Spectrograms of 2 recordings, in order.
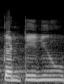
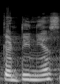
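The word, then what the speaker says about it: continuous: तो इसको correct pronunciation होती है कंटिन्यूस है, ये लिखा आ रहा है। ये देखिए आखिर में OUS लिखा आ रहा है तो कंटिन्यूस होता है, नॉट कंटिन्यू।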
